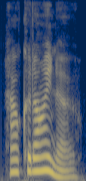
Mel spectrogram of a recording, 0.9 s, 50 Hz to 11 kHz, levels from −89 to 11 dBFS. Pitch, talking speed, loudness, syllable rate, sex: 190 Hz, 275 wpm, -14 LUFS, 6.5 syllables/s, female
